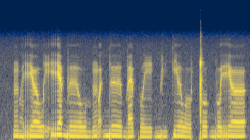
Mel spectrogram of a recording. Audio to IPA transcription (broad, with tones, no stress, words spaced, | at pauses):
ŋʷɛ̤˨rʲɵː˨wḭ˨˦rʲɛ˦ bɨː˨wṳ˨ ŋʷɛ̰˦ɡ͡bɨː˦˨bɛ˨˦ kʷiː˨ɡ͡bi̤˦ kjɨ˦wu˨ ǃu˦ɡ͡bu˦ rʲɵː˦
